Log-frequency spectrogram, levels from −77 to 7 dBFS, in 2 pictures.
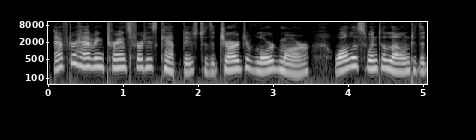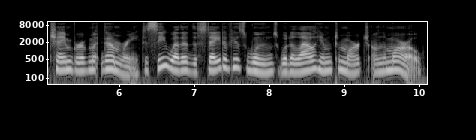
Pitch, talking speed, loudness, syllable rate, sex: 205 Hz, 210 wpm, -18 LUFS, 5.7 syllables/s, female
